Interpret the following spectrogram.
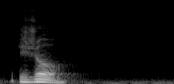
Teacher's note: post alveolar fricative voiced basically it's like the shh but it's voiced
